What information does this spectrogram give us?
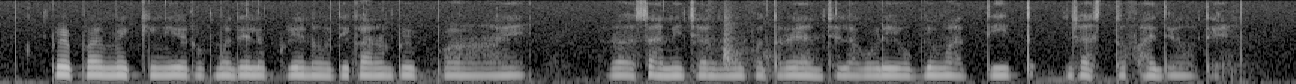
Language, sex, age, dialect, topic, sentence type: Marathi, male, 18-24, Varhadi, agriculture, statement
